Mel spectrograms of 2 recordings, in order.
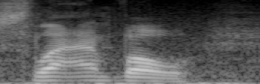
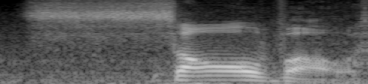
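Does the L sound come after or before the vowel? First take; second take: before; after. First: The L sound comes before the vowel. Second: The L sound comes after the vowel. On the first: The speaker calls it wrong. "I've been saying it wrong for weeks" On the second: The speaker calls it right. "you're finally letting me know"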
